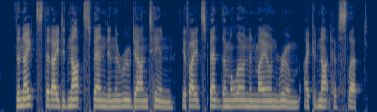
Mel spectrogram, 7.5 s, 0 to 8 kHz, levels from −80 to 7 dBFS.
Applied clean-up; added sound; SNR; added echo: none; none; none; none.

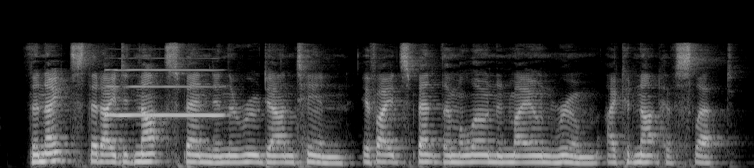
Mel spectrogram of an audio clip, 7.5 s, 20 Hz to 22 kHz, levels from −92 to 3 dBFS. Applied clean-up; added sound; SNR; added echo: none; Wind instrument, woodwind instrument; 2 dB; reverberation time 0.4 s.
